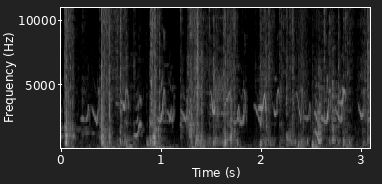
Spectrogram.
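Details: Young francolins after feeding, described as holding on to their food; dense short chirps and clucking notes come in quick bursts over a continuous scratchy, rustling background.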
